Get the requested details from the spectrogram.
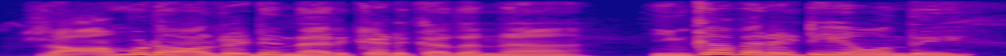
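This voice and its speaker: Mouthy hostage, super fast and bouncy, deadpan digs. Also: male voice, high voice, over loud music. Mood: cheeky. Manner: deadpan cheeky quips. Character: cheeky male captive who mocks his captor.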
